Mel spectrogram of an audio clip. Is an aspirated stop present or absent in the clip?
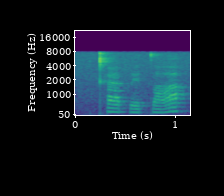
present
